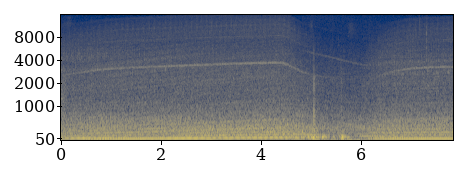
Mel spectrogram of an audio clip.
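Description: A truck engine in American Truck Simulator drones loud and steady with a rising turbo whine, then dips briefly with a hiss and a clunk before the whine climbs again.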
